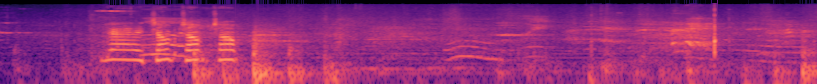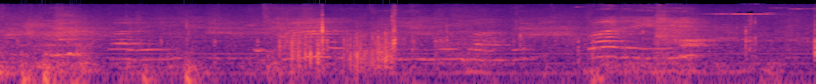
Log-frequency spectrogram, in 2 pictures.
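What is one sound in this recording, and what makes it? A toddler squeals and babbles in a high voice nearby.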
